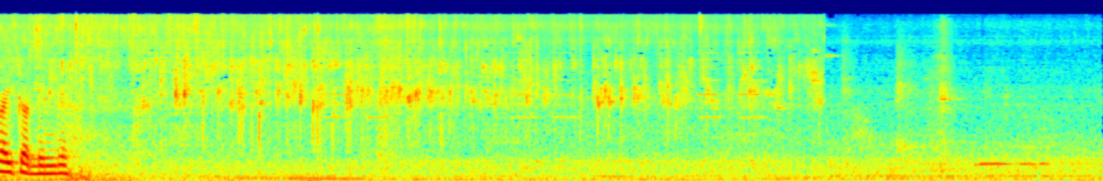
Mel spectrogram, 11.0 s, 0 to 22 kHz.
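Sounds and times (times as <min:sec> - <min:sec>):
fish deep-frying in oil: 0:00.0 - 0:08.3.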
